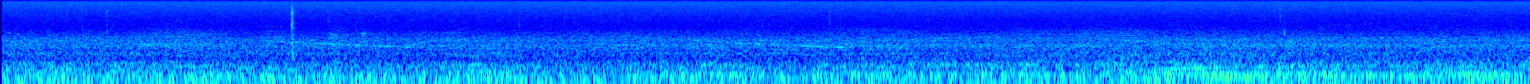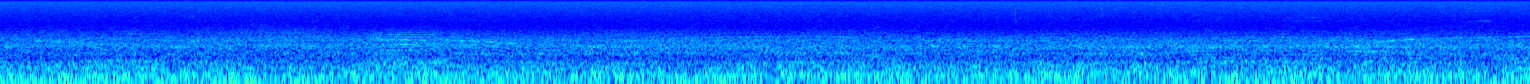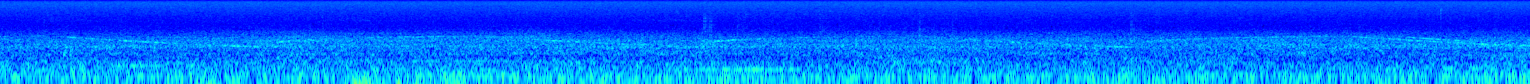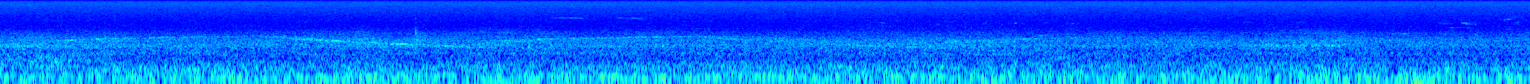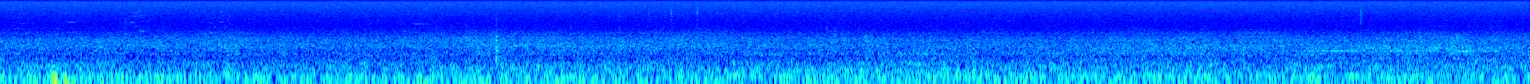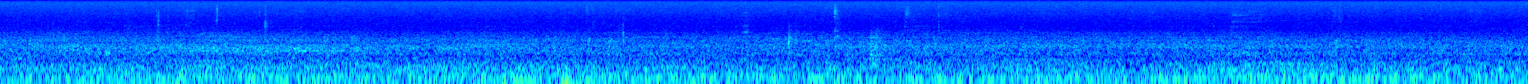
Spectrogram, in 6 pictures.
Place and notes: University, Windsor, ON, Canada - Windsor Riverfront
Sounds of the water can be heard quietly in the background, with sounds of the city heard in the distance. Recorded on a TASCAM zoom pointing towards Detroit. I Found it to be very relaxing to sit back and simply listen to the sounds around you for a brief minute or so, especially in such a tranquil location. (Recommended to listen with headphones and increased volume)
